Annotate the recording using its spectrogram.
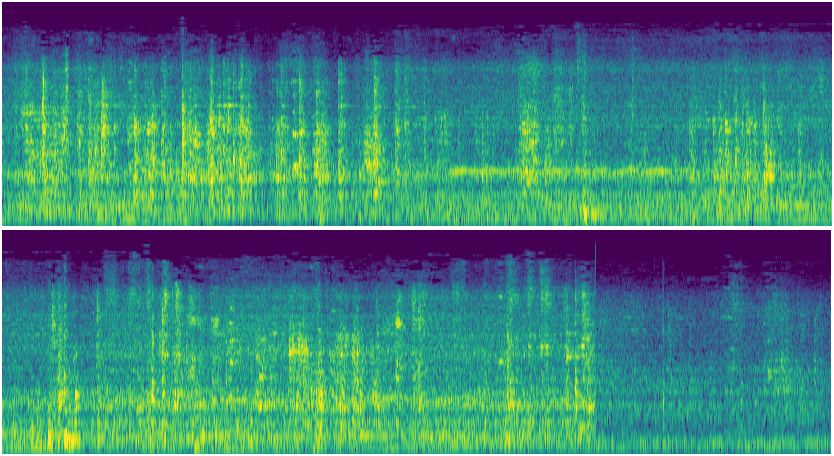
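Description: A New Holland excavator's diesel engine running steadily under load, with broken masonry and rubble clattering and knocking as it works. The sound drops off sharply about two seconds before the end.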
